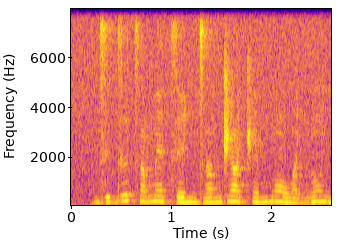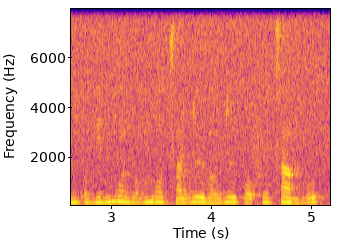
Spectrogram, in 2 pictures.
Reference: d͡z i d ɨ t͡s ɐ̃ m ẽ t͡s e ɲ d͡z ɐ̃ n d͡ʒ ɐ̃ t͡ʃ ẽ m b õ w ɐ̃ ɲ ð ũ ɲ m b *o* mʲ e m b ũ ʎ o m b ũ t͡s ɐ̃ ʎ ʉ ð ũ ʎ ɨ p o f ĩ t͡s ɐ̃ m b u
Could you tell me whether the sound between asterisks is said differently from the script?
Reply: no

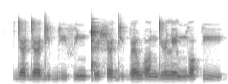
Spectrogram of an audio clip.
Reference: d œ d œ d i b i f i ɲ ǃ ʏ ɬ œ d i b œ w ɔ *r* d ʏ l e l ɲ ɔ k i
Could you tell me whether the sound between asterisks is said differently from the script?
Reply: yes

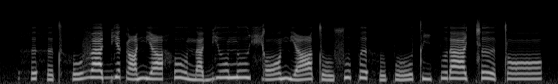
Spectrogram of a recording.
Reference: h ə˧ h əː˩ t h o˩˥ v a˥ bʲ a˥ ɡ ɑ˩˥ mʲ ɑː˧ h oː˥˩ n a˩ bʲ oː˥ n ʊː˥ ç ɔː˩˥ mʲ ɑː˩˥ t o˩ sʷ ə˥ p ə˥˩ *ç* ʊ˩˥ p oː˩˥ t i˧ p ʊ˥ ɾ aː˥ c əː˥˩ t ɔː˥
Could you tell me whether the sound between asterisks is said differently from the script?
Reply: yes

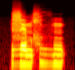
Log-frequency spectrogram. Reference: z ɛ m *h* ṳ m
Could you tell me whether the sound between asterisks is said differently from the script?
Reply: yes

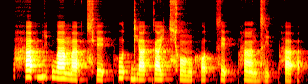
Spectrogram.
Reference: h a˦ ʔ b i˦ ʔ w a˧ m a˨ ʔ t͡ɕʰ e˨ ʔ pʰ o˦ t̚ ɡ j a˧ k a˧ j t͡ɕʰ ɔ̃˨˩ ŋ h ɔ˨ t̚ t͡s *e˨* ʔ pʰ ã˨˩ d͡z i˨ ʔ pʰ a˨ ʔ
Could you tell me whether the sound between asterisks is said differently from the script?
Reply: no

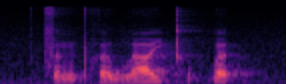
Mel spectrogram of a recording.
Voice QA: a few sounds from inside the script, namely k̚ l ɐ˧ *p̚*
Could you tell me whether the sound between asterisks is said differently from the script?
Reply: yes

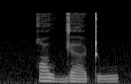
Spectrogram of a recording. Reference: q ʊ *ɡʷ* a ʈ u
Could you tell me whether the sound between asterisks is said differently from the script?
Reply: yes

